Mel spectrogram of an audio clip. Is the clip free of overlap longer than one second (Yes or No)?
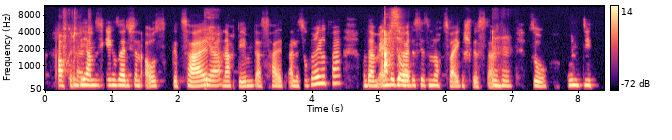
Yes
